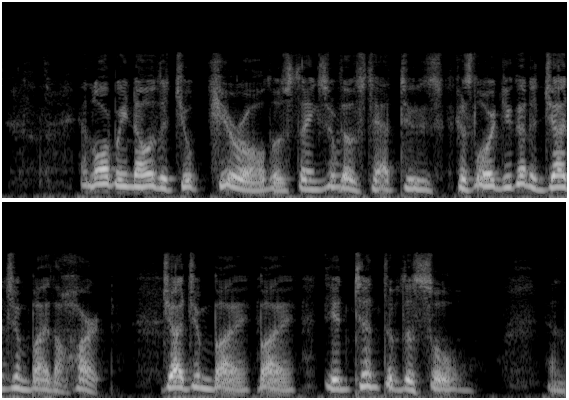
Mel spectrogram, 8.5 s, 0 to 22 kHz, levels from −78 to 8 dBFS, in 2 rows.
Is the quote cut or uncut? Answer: cut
